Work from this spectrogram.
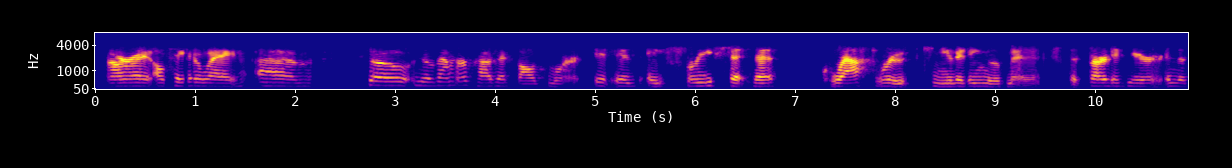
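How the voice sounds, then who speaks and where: In an American accent, a woman with a plain, everyday voice speaks at a fairly slow pace with a medium pitch and fairly even intonation. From Southern California. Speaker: nonprofit fundraiser, fitness group co-founder. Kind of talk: casual interview.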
